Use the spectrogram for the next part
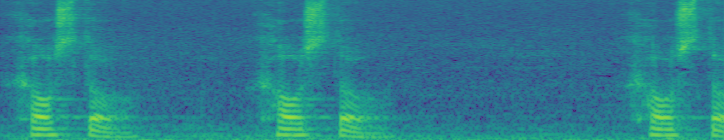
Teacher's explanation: từ này trọng âm của nó rơi vào đầu tiên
